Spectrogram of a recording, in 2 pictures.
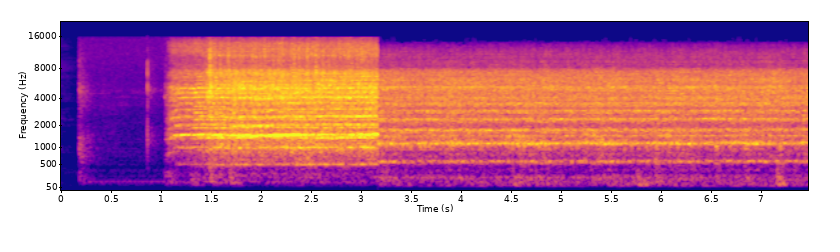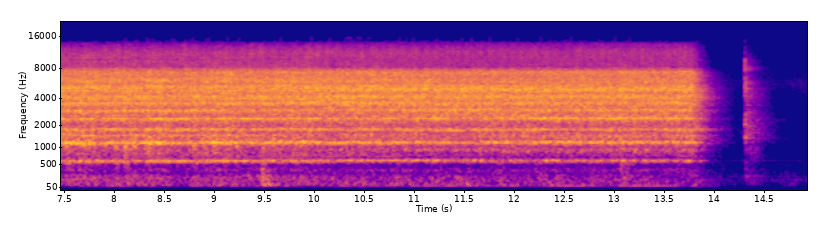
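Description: An electric motor hums steadily, then stops.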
